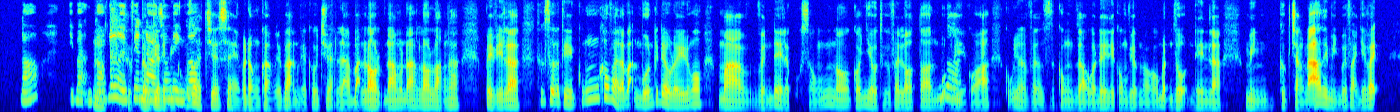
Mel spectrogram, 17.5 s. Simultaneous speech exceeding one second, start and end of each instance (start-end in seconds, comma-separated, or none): 1.2-2.5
